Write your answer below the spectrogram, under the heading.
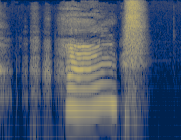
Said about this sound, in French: Vous avez baillé Bon ben, c'est que vous n'êtes pas en empathie avec moi.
